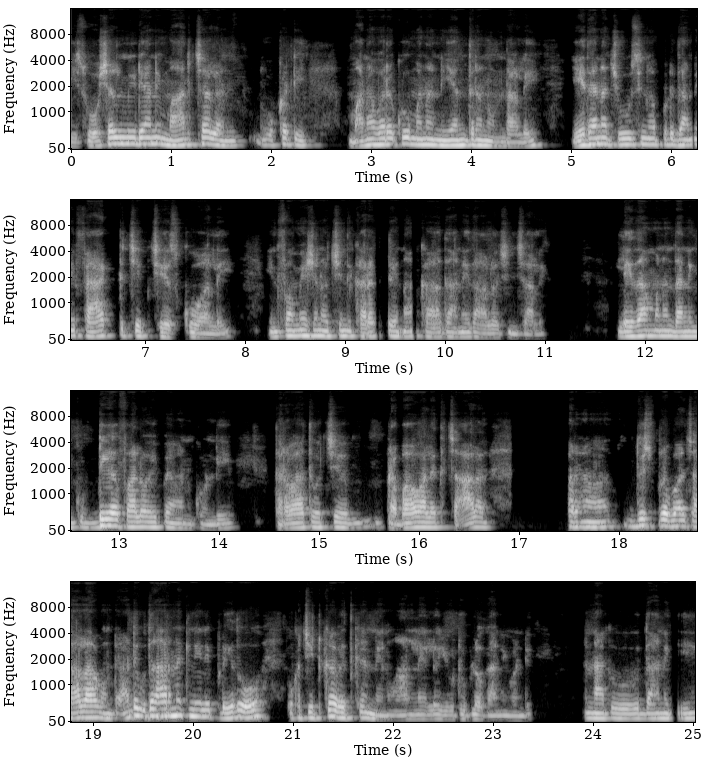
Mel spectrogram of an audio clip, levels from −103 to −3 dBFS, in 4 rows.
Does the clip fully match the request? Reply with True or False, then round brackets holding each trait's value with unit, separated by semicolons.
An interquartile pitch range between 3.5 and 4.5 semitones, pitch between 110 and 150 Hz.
True (3.8 semitones; 135 Hz)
